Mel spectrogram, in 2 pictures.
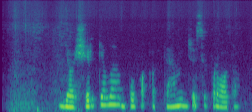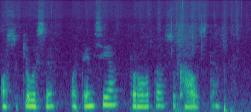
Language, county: Lithuanian, Kaunas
